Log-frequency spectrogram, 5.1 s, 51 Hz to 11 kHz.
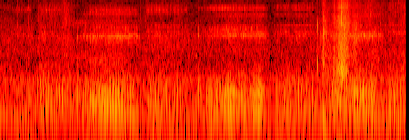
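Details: Felix, a pet cat, purring in May 2019: a steady low rumble that swells and eases in slow waves, with a brief rustle near the end.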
